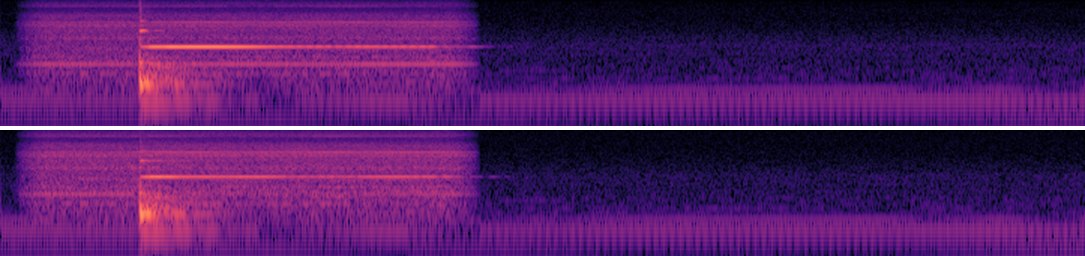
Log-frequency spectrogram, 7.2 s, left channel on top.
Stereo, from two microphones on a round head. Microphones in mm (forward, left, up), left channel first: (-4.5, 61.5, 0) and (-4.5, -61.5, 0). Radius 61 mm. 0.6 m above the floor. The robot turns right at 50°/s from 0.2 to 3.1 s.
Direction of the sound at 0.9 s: 60° left.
